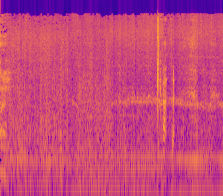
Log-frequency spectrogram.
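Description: Motorcycle engine running steadily while riding, mixed with wind noise on a helmet-mounted microphone.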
